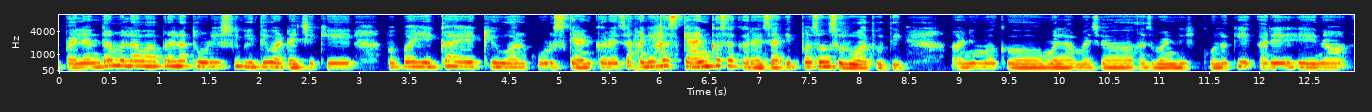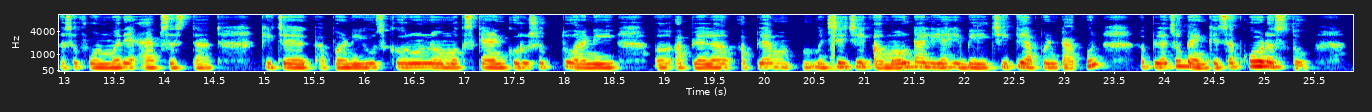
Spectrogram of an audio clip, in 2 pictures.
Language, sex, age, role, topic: Marathi, female, 40-44, guest, डिजिटल पेमेंट वापरताना तुमचा अनुभव कसा आहे?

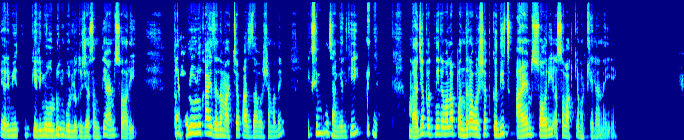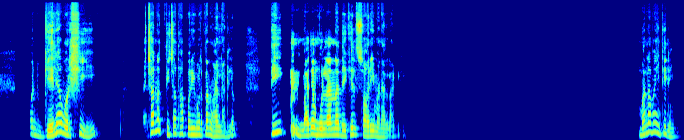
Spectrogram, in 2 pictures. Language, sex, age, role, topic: Marathi, male, 40-44, guest, स्वतःला माफ करणं तुम्हाला कसं जमतं?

